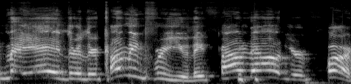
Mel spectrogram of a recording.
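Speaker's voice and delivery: very high, frantic yelled scream. Retelling a movie scene where a trash man warns someone: imitating a character screaming. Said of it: "he's just screaming this in the street".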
